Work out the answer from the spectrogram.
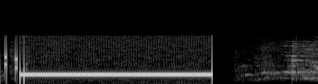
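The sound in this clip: Telephone dial tone heard during a call transfer: a couple of brief beeps, then a loud steady single-pitch tone lasting about two seconds that stops abruptly, followed by faint talk.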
